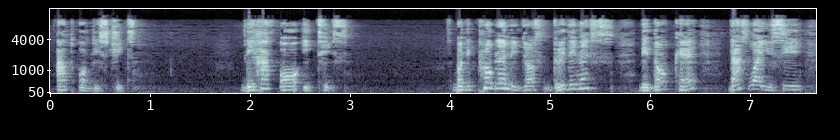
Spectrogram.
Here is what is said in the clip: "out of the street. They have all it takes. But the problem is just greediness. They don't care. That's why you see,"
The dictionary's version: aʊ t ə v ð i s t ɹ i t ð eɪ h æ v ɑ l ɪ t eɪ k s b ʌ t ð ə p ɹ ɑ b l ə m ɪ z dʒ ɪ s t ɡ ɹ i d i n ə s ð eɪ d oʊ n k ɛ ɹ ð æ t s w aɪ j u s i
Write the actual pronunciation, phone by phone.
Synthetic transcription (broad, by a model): aʊ t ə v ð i s t ɹ i t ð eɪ h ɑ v ɑ l ɪ t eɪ s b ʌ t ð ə p ɹ ɑ b l ə m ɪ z dʒ ɪ s t ɡ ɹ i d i n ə s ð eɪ d oʊ n k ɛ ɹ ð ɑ t s w aɪ j u s i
